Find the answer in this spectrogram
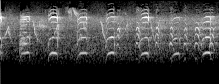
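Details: A female Green-barred Woodpecker (Colaptes melanochloros) at a nest gives a busy run of short, high, chirping notes, some clipped and some rising, tumbling over one another, over a light hiss.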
